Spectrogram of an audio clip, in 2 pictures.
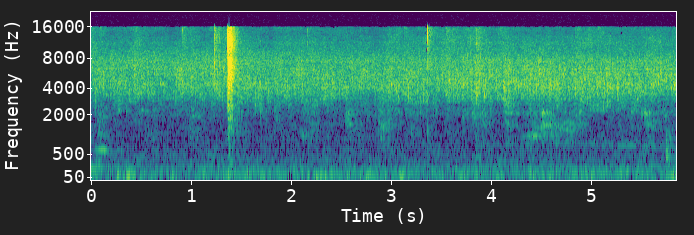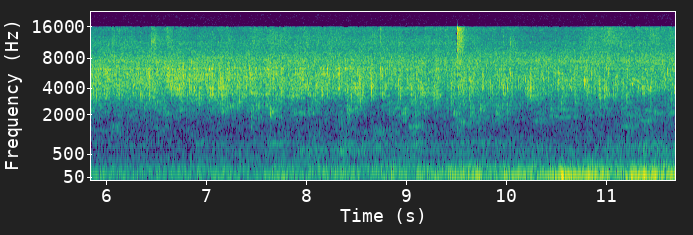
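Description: Faint, steady sizzle and crackle of food frying in a pan over a wood fire, with one sharp click about a second and a half in.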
